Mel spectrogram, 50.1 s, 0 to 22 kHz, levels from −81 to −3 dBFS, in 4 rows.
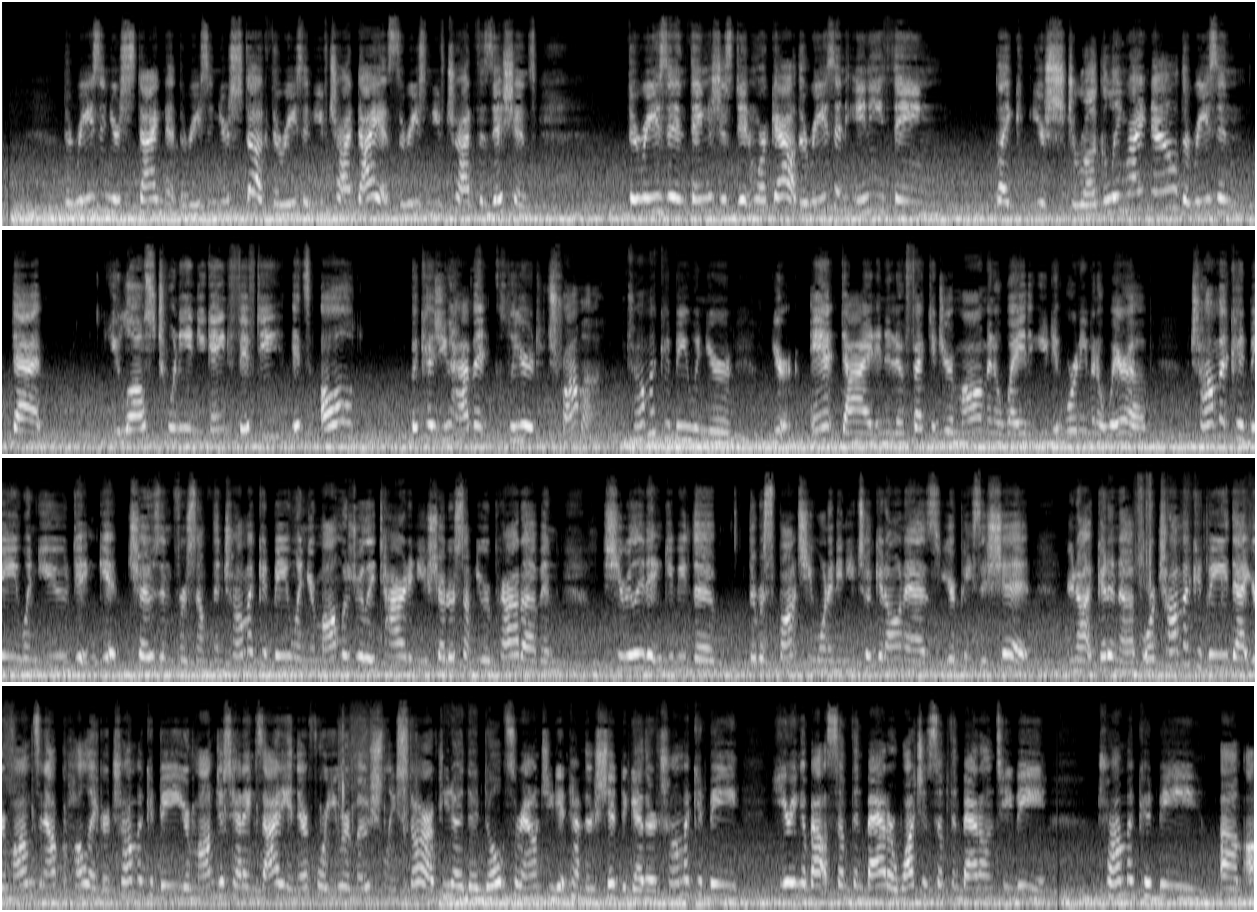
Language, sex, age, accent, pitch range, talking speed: English, female, 30-49, American, 140-165 Hz, 215 wpm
